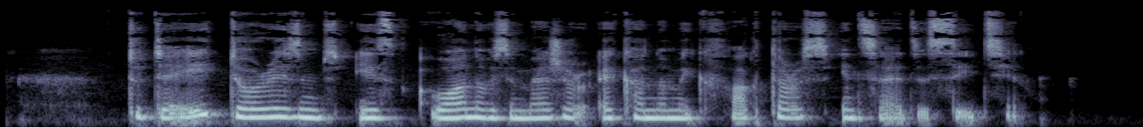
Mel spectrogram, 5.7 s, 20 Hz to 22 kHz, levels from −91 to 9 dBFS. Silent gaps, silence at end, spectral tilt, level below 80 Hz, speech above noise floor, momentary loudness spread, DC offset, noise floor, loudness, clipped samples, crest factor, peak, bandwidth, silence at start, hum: none; 0.65 s; -4.5 dB/octave; -58 dBFS; 32 dB; 9 LU; under 0.1%; -49 dBFS; -18 LUFS; under 0.1%; 16 dB; -2 dBFS; 16.5 kHz; 0.65 s; none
